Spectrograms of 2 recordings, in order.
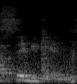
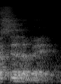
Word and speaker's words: Sidibe: And you still said her name wrong. Sibian, At least give her the credit. Said you talking about cities. S-I-D-I-B. It's Gabrielle Sidibe.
